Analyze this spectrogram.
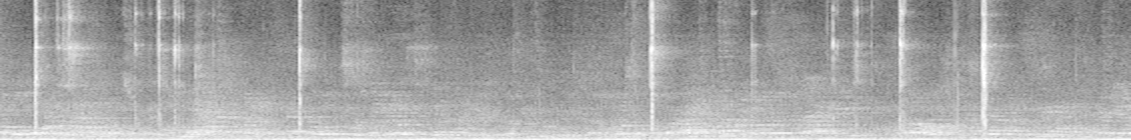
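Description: Poker chips clack together.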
